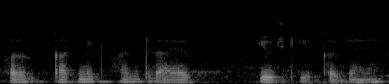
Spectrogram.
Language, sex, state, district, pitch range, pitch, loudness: Hindi, female, Bihar, Begusarai, 110-120 Hz, 115 Hz, -40 LUFS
